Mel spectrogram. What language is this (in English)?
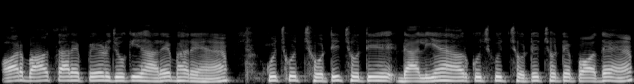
Hindi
